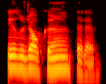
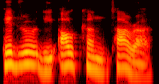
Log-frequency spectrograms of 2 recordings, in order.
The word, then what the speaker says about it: Pedro de Alcantara: In the Brazilians, with the way we talk, I'm from Brazil, I would say my name is Pedro de Alcantara, like this.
